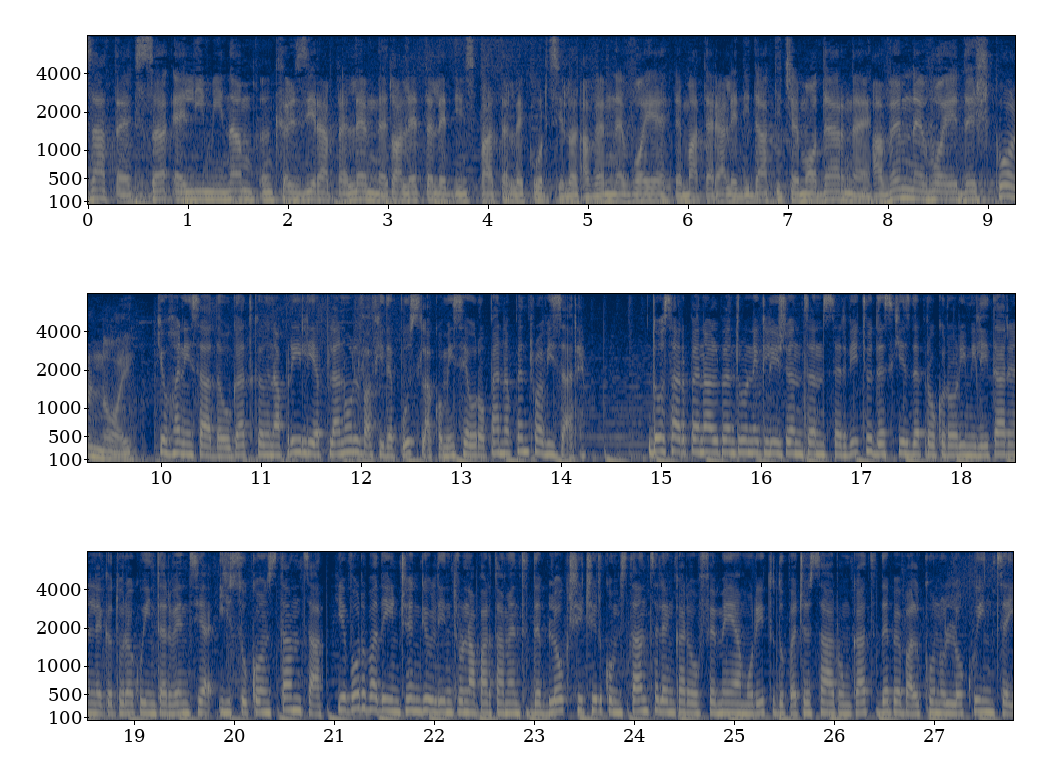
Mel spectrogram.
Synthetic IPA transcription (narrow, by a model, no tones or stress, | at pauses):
zat̪e̞səʔeliminəmɨŋkʰəlziɾeape̞le̞mnet̪oale̞t̪e̞le̞d̪inspat̪ḛle̞kurt̪silo̞ra̰ve̞mne̞vo̞jed̪e̞mat̪eɾiale̞d̪id̪ak̚t̪it͡ʃe̞mo̞d̪e̞rne̞ave̞mne̞vo̞je̞d̪e̞ʃko̞lno̞j | joɦanisaːd̪əuɡat̪kəɨnapɾilije̞planulvafid̪e̞pusla̰ko̞misiaeuɾo̞peanəpe̞nt̪ɾuaviza̰ɾe̞ | d̪o̞sarpe̞nalpe̞nt̪ɾune̞ɡliʒe̞nt̪səɨnse̞rvit͡ʃjud̪e̞skʲisd̪e̞pɾo̞kuɾo̞ɾimilit̪aɾʲɨnle̞ɡət̪uɾəkuint̪e̞rve̞nt̪sijaʔisuko̞nst̪ant̪saje̞vo̞rbad̪e̞int͡ʃe̞nd̪iuld̪int̪ɾunapart̪ame̞nt̪d̪e̞blo̞kʃit͡ʃirkumst̪ant̪se̞le̞ɨŋkaɾe̞o̞fe̞me̞jeamuɾit̪d̪upət͡ʃe̞saːɾuŋkat̪d̪e̞pe̞balko̞nulːo̞kuint̪se̞j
